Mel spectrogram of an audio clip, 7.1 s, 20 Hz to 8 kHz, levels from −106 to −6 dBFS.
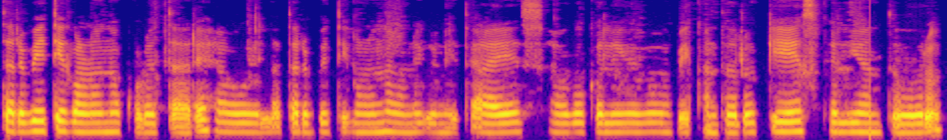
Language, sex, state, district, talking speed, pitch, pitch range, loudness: Kannada, female, Karnataka, Dharwad, 95 wpm, 200 Hz, 195-205 Hz, -16 LUFS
